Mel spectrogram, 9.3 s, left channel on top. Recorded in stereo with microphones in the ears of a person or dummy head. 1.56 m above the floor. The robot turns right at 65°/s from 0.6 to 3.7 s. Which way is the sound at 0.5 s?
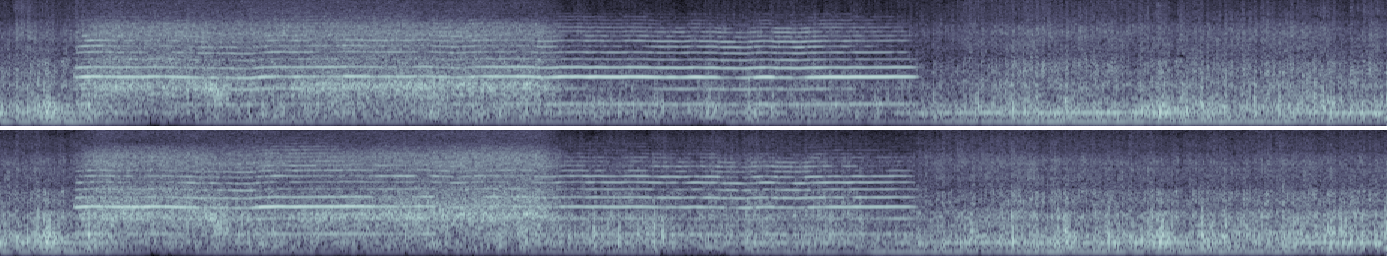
165° right.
